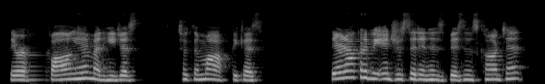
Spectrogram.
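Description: A fairly high-pitched woman's voice with an American accent and fairly even intonation, on a very clean recording with a silent background. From US, Los Angeles. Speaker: social media marketer. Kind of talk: casual interview conversation.

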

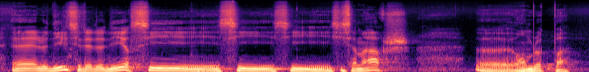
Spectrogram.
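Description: Speaking very slowly at a fairly low pitch, a man keeps his loudness very even while his pitch varies in an ordinary way. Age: 70s. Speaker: retired bicycle component engineer. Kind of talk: interview. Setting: on location at a company site.

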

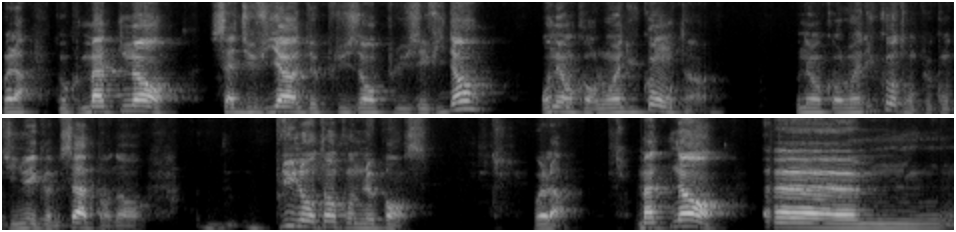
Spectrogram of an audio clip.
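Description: Somewhat breathy and medium-pitched, a man speaks at a fairly slow pace with ordinary pitch variation and long, frequent pauses. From France, Paris. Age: 70s. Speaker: ethnobotanist and author. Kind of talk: interview conversation. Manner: hesitant, with filler sounds.

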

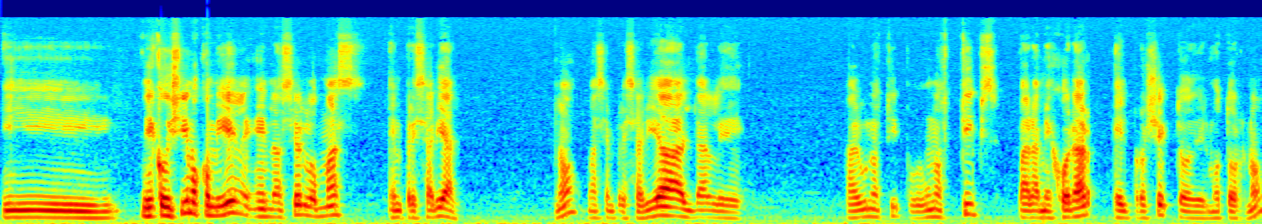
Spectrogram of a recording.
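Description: Delivered at a very slow pace in a Rioplatense accent, the voice has a dark, mellow tone, ordinary pitch variation, and big swings in loudness. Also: man, medium pitch for a man. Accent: Argentine Rioplatense Spanish. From Argentina, Buenos Aires area (Avellaneda). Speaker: retired footballer. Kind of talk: interview.

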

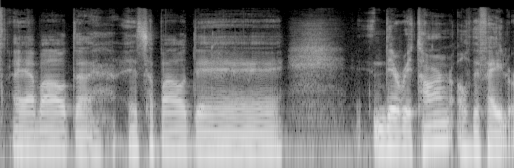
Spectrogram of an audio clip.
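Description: A man with a Venezuelan accent, a fairly low pitch and a dark, mellow tone, at a very slow pace with long, frequent pauses, monotone, flat intonation and very even loudness. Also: very clean recording, silent background. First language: Spanish. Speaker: entrepreneur. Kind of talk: interview. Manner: halting.

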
